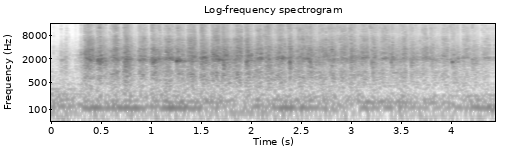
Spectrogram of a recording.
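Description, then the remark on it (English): A cocktail is shaken hard and fast with egg whites, a steady rhythmic swishing and sloshing that starts abruptly and continues for about four seconds, with no talking. “This one needs a really good long shake.”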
